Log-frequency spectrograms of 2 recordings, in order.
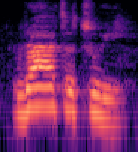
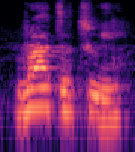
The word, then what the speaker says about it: ratatouille: The correct way to pronounce this is ratatouille. Ratatouille.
